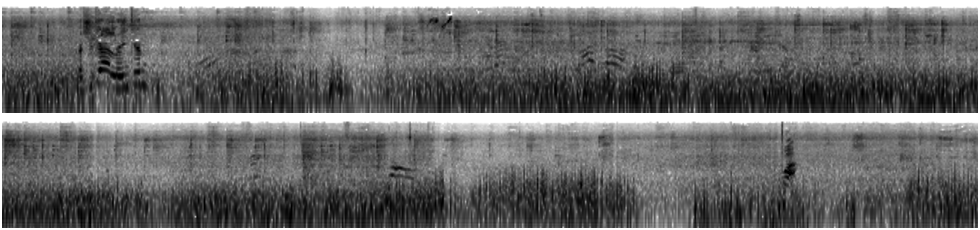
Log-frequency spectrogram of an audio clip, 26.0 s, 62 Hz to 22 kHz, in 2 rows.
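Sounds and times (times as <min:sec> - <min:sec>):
wind buffeting microphone: 0:00.0 - 0:26.0
faint voices: 0:06.0 - 0:13.4.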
